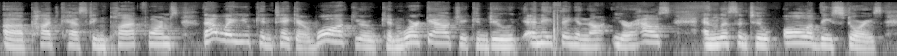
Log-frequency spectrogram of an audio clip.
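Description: A woman hosting an interview show, welcoming her guest with repeated greetings and asking about his life story. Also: medium pitch. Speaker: show host. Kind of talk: interview podcast.

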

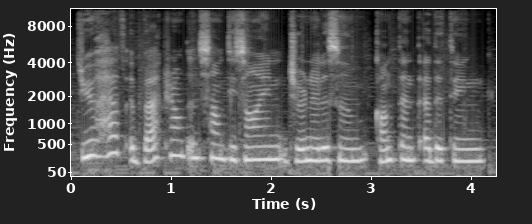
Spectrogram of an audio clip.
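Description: A woman's voice: a little high, level tone, normal speed, a little mellow, soft background music. A woman hosting a podcast, reading a scripted introduction and interview questions. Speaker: podcast host.

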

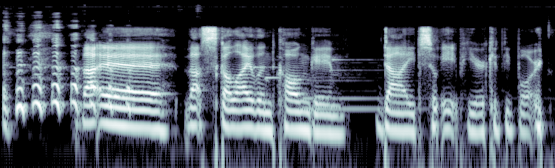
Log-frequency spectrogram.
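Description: A man's voice: on the high side, animated, slow, a bit bright, faint music behind. A man co-hosting a podcast in a casual chatting style. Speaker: podcast co-host. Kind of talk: casual chat.

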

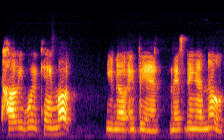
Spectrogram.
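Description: A raspy-voiced woman from Atlanta, a singer and model, talking laid-back as a guest on a phone interview, full of "you know"s. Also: fairly low pitch, flat delivery, moderate pace, bright, forceful tone. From Atlanta, Georgia, US. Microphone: phone line. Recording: dull lo-fi phone audio.

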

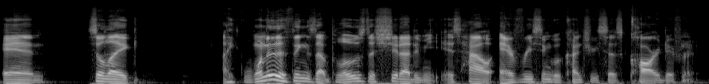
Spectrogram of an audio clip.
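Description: Bright-voiced casual podcast guy. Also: lowish voice, moderate pace, no echo. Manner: loose and rambling, many "like" fillers. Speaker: podcast co-host. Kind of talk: casual chat.

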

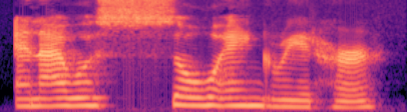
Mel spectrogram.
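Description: A woman psychologist from Austria with a Viennese accent hosts her own podcast alone. She talks earnestly and encouragingly, asks her listeners many questions and fills pauses with "you know.". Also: mid-range voice, fairly even intonation, a bit bright. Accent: Viennese Austrian German. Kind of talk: solo podcast monologue.

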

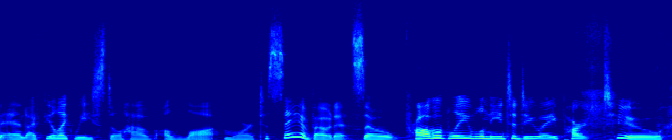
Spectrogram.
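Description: A woman hosting a conversational interview, speaking haltingly with many ums. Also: medium pitch. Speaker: radio host.

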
